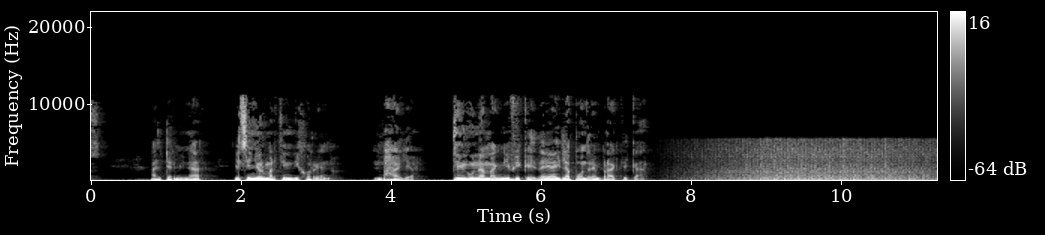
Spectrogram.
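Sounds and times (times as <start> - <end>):
speech: 0.8 - 7.5
old car engine idling: 7.6 - 11.2.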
